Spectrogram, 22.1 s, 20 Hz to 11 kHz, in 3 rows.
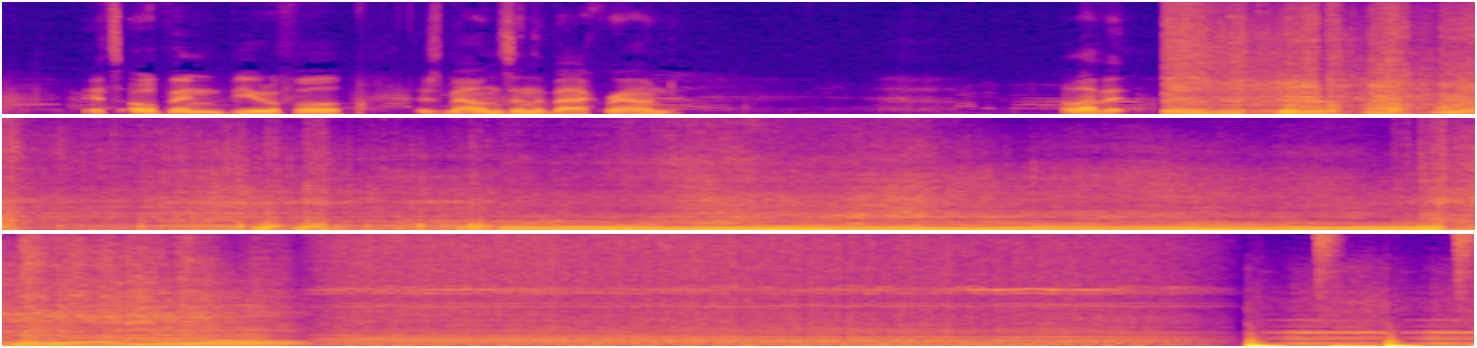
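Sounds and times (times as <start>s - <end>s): vehicle engine revving: 5.8s - 21.0s.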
